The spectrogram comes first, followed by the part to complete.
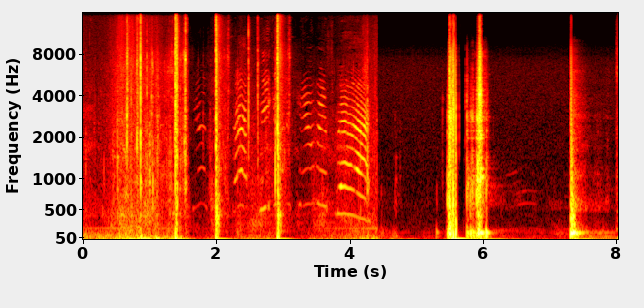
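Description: Shotgun shots fired at canvasbacks passing overhead: a few sharp blasts in the first three seconds, then three louder ones in the second half, with the last coming a little after seven seconds.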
